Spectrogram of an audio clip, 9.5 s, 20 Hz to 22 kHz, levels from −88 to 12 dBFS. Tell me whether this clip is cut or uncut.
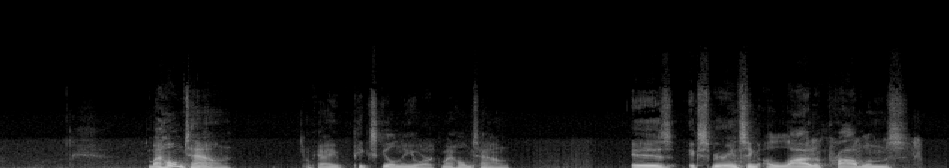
uncut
